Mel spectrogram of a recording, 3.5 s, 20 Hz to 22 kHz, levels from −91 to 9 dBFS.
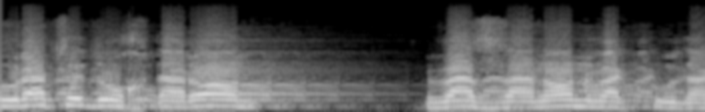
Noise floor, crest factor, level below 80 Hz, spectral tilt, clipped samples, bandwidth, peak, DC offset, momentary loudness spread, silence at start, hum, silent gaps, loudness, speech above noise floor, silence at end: -41 dBFS; 10 dB; -50 dBFS; -6 dB/octave; under 0.1%; 13.5 kHz; -4 dBFS; 0.5%; 13 LU; 0 s; none; none; -12 LUFS; 29 dB; 0 s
